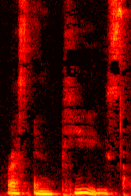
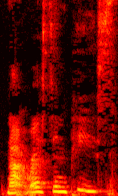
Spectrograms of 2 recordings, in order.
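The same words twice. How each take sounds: First: "peace" drawn out low like "peas"; slow, lingering "peace" with a buzzing end; punning "peace" as "peas". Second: "peace" ending in a crisp s, pitched up; "peace" said short, as the rejected word; plain "peace". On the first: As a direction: stretch "peace" slowly into "peeeez". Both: Shown as a demonstration.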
